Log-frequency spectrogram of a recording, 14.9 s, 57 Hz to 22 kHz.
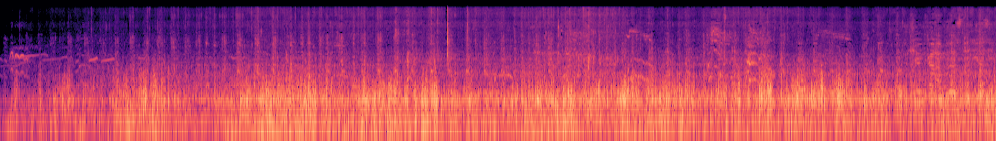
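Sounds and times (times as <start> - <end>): motorboat engine running: 0.0 - 14.9
wind and water rushing: 0.0 - 14.9
faint gull calls: 8.4 - 12.9.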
